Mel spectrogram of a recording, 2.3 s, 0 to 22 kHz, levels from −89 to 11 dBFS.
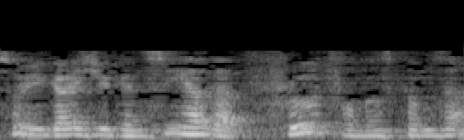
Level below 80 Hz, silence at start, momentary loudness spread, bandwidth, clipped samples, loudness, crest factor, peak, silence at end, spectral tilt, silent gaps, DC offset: -50 dBFS; 0 s; 7 LU; 5 kHz; under 0.1%; -18 LUFS; 16 dB; -2 dBFS; 0 s; -10 dB/octave; none; under 0.1%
